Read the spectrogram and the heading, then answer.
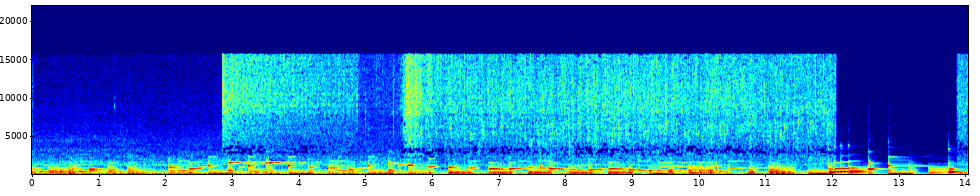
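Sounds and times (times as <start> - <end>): background music: 0.0 - 14.0
food sizzling in a pan: 2.8 - 12.1.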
